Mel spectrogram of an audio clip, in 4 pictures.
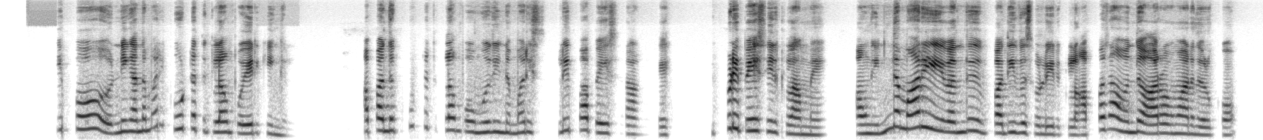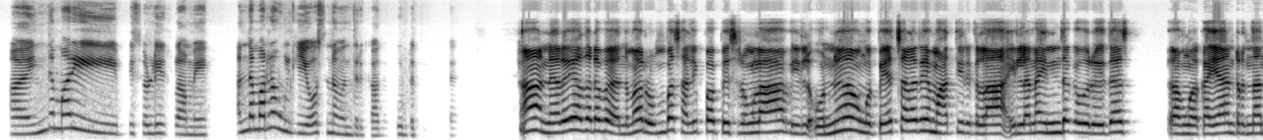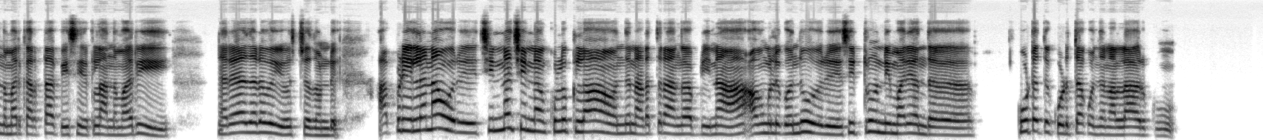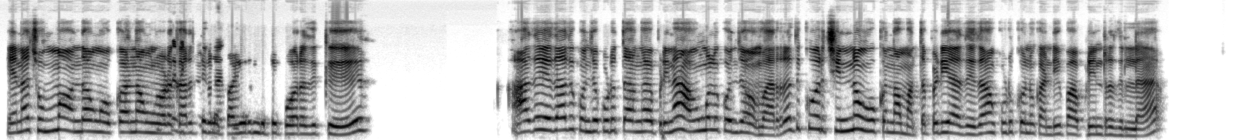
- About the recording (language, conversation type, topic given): Tamil, podcast, கூட்டத்தில் யாரும் பேசாமல் அமைதியாக இருந்தால், அனைவரையும் எப்படி ஈடுபடுத்துவீர்கள்?
- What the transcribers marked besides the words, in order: static; other background noise; distorted speech; tapping; "ஊக்கவிக்கிற" said as "தூக்கவிக்கிற"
